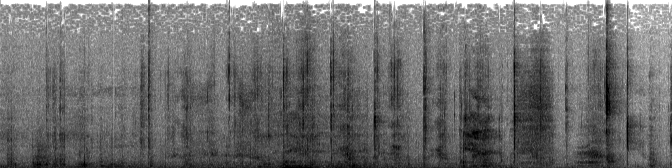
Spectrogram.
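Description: Crisp chips crunch loudly close by as they are chewed.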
